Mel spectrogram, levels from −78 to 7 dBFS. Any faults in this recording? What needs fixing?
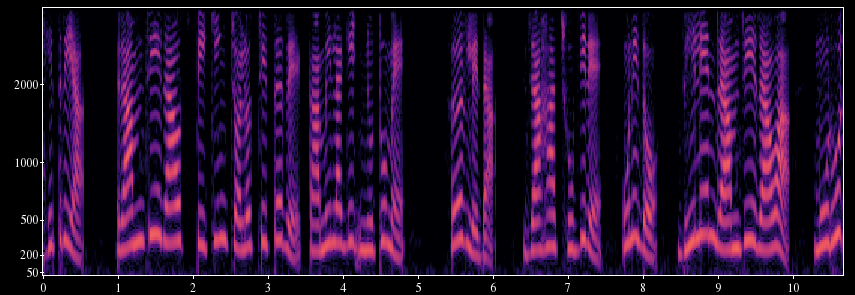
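Burst of packet loss, 0.88 to 0.96 s: about 60 ms of audio went missing in a row, and the receiver covered roughly 54 ms of it by extending the last sound and letting it fade. You hear a held buzz or dying hiss before the speech picks up again a little further on, with the stretch in between gone. To prevent it, use a jitter buffer with more headroom and add forward error correction or redundancy so a run of lost packets can be rebuilt.

Short concealed packet loss at 5.89 to 5.93 s, 7.11 to 7.18 s and 8.76 to 8.79 s: brief gaps of about 20, 40 and 20 ms never reached the decoder in time. The receiver filled each one by continuing the preceding sound, pitched or noise-like, then crossfaded back into the real audio. This leaves a short smear or wobble, and a quick consonant may drop out. The narrow band with nothing above 4 kHz fits a G.711 A-law call path. To prevent these gaps, give the network path more stable delivery or enable packet redundancy so isolated losses are recovered rather than guessed.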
